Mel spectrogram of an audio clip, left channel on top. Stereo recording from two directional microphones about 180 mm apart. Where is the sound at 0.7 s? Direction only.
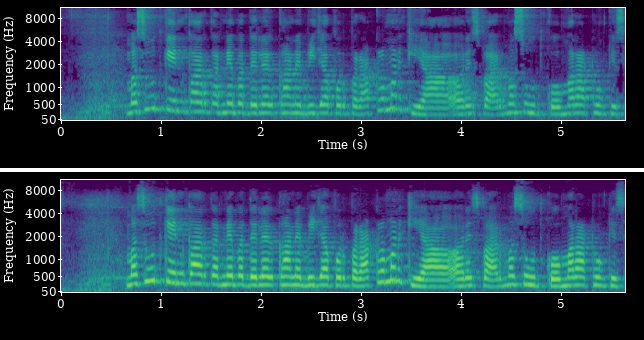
30° right (ahead or behind).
